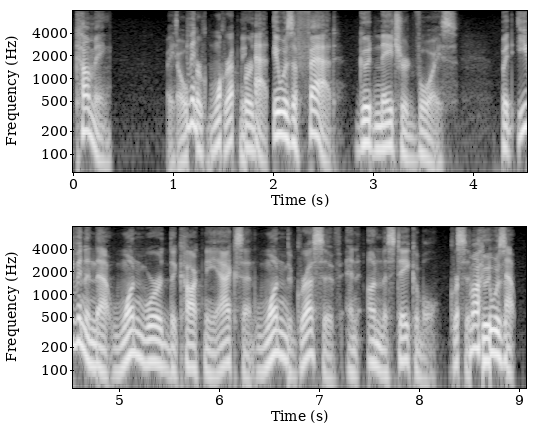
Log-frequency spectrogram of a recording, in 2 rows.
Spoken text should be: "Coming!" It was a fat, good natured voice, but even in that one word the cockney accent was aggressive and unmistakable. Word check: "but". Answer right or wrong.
right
